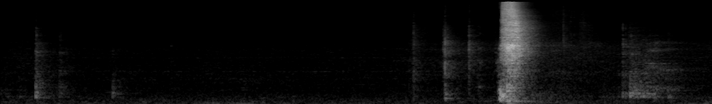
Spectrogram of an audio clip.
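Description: Quiet sniffs build to one sharp, hissing sneeze followed by a brief snuffle in a quiet room.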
